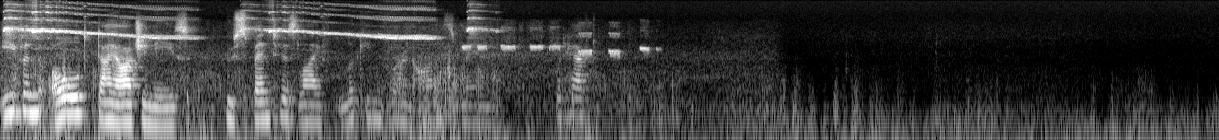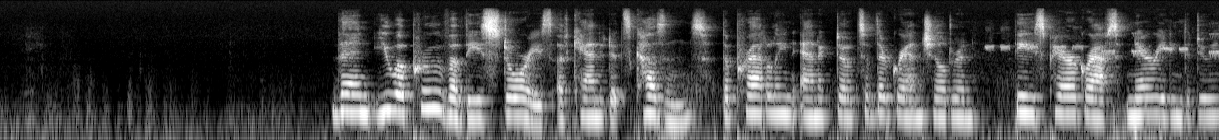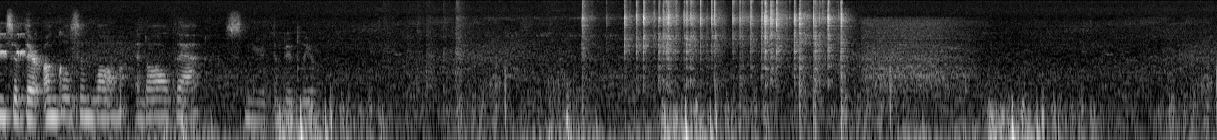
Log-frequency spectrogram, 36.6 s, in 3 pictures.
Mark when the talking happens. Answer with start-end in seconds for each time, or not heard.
0.0-6.0, 15.5-27.6.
